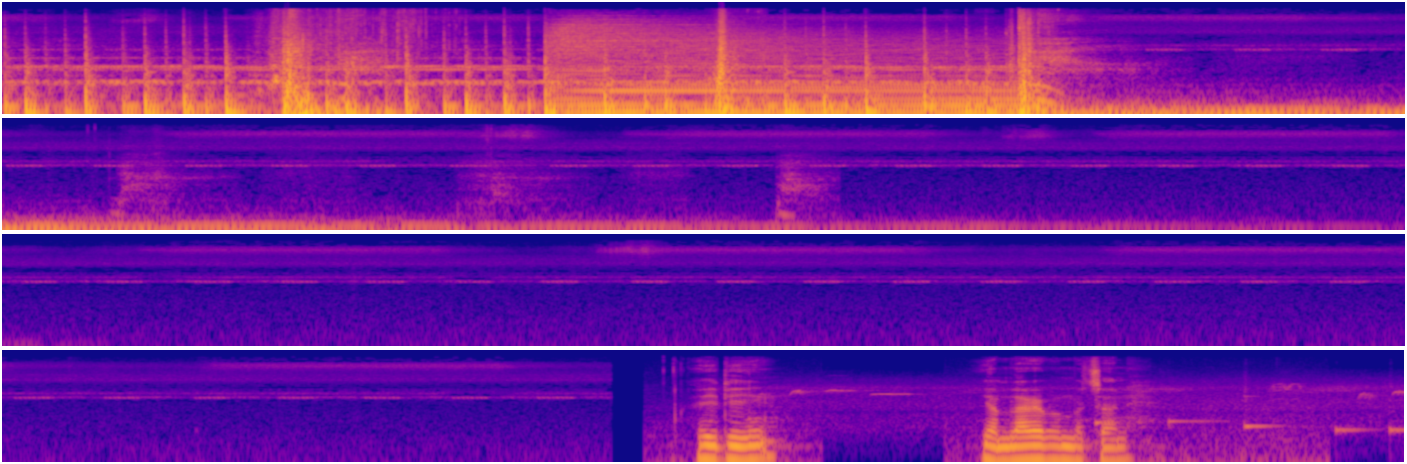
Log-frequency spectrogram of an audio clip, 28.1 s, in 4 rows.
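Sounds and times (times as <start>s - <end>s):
crickets chirping: 5.6s - 24.1s.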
